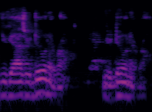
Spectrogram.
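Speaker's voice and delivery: put-on mild, insistent yell. Retelling what a man on his phone yelled at them: imitating a man yelling. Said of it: "he was yelling".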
